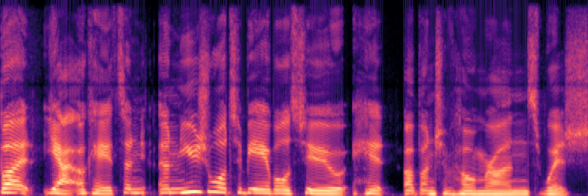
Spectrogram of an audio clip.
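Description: A woman's normal speaking voice at a moderate pace with ordinary pitch variation, dry and close with no echo. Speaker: podcast host. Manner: joking, teasing.

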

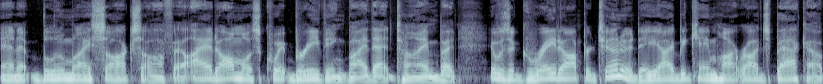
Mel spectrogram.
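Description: A man with an American accent has an unremarkable speaking voice of medium pitch and ordinary pitch variation. He speaks at a fairly slow pace with very even loudness, in a very clean recording with a silent background. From eastern Idaho, US. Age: 60s. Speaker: sports play-by-play announcer. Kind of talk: interview, reminiscing. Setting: studio.

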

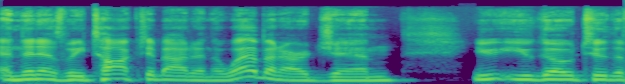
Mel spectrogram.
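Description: Speaking at a very fast pace, a man has a fairly high, somewhat breathy voice with ordinary pitch variation. The recording is very clean, with a silent background. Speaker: marketing author and speaker. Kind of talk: casual interview chat.

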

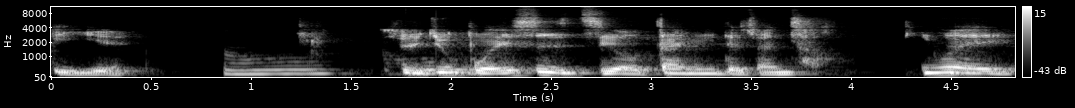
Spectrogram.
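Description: Very wide pitch swings run through the voice, heard with audible room echo. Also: man. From Taiwan. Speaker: network engineer. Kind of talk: interview. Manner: halting.

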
